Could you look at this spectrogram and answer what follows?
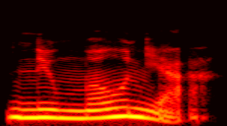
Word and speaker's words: pneumonia: Now, pneumonia, when you look at the spelling, is spelled with a P as the first letter. Pneumonia. When you look at that, you would think that there would be a P sound of some kind as the consonant sound to start the word.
